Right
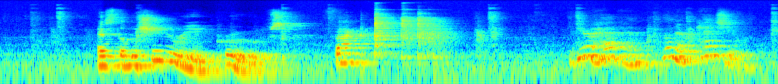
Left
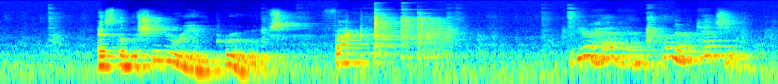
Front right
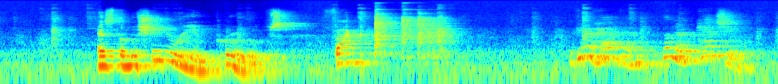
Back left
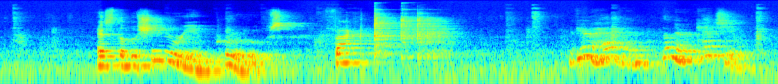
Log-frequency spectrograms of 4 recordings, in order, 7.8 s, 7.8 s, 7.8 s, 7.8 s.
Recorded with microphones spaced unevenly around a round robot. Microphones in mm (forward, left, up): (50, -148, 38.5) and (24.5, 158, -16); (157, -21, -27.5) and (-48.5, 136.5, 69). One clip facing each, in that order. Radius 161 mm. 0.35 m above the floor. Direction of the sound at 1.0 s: 45° left.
